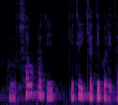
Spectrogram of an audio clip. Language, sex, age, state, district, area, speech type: Odia, male, 60+, Odisha, Mayurbhanj, rural, spontaneous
